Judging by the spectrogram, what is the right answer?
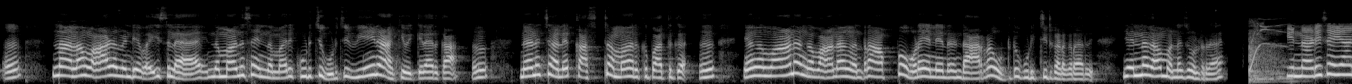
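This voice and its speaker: A woman voicing a put-upon young village housewife in a cartoon, grumbling and lamenting, on a dull lo-fi recording. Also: very high-pitched.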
